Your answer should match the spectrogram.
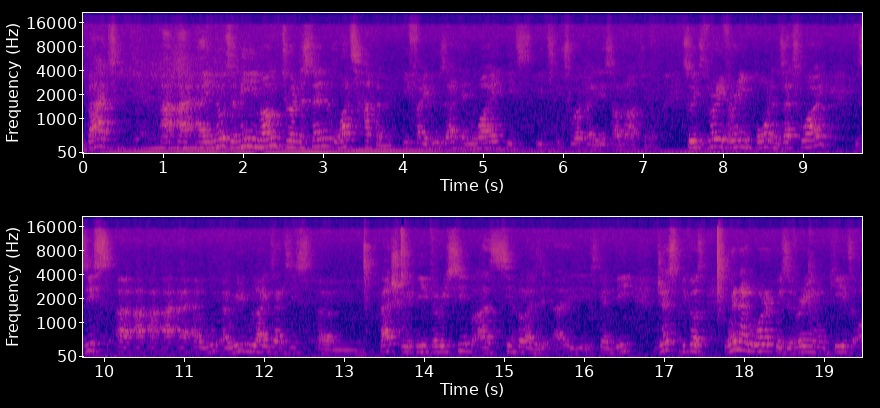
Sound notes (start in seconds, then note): none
